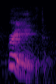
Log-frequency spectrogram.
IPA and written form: briːðd (breathed)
